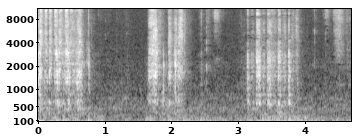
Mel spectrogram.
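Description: A hand rubs and scratches a dark charcoal stick across a large sheet of white drawing paper that lies flat on a wooden table and bears a charcoal portrait. Dry, bright, rasping strokes come in three main bursts with short quieter pauses between them, over a steady low rumble.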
